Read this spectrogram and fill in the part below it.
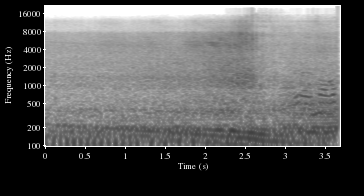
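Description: Motorcycles being test ridden on a road by local youths near Nasugbu, Batangas: a loud, close engine with a pulsing putter that swells into a revving roar, under steady outdoor noise.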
